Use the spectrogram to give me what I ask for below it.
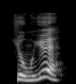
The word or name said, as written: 踊跃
